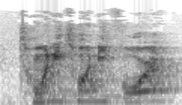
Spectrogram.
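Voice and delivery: high, hyped up talk; excited. Real, not acted. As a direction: pump it up, voice up high. Hyped about the year.

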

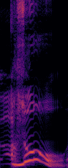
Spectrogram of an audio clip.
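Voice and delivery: high startled gasp of recognition; guilty start. A narrator's reading. Zephyr suddenly remembers the party, guiltily. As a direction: caught red-handed. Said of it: "mit schuldbewusstem Erschrecken".

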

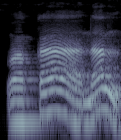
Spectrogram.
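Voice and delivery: ওয়াকানাল slow, with the কা stretched one alif; Quranic recitation demo. Shown as a demonstration. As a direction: draw out the কা in ওয়াকানাল. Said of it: "এক আলিফ টেনে পড়বেন". (কা এক আলিফ টেনে পড়া)

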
